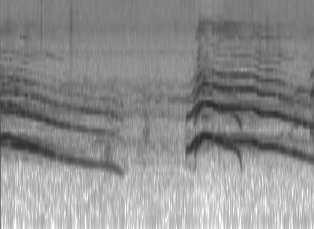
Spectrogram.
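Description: A jackal howls in drawn-out, quavering notes that fall slowly in pitch. After a short quiet gap, a second, higher and louder howl begins and wavers before trailing down.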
